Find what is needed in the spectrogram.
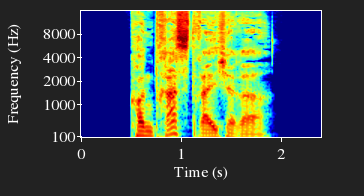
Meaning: inflection of kontrastreich: 1. strong/mixed nominative masculine singular comparative degree 2. strong genitive/dative feminine singular comparative degree
- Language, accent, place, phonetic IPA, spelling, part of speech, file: German, Germany, Berlin, [kɔnˈtʁastˌʁaɪ̯çəʁɐ], kontrastreicherer, adjective, De-kontrastreicherer.ogg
